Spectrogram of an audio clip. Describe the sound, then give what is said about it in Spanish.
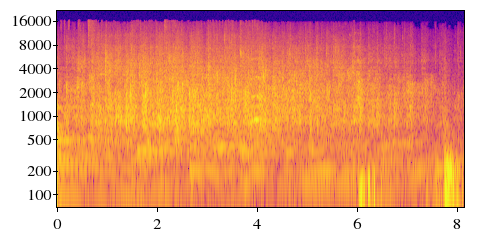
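An audience claps steadily and densely for several seconds, applauding Jesus, a thick wash of applause that holds level throughout, with a few brief low bumps near the end. “Un aplauso a mi Jesús bien fuerte.”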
